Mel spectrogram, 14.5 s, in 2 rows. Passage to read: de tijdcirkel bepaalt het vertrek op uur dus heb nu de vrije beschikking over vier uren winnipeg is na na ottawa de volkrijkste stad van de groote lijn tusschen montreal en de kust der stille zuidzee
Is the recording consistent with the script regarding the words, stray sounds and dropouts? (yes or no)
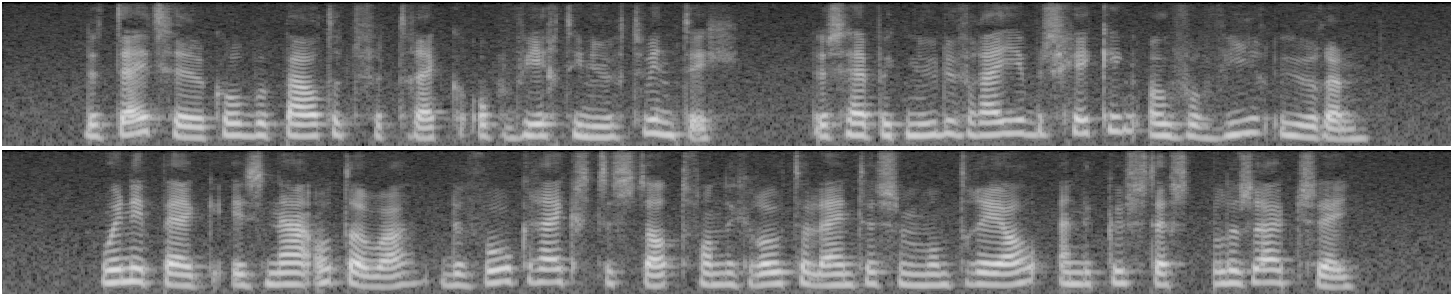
no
